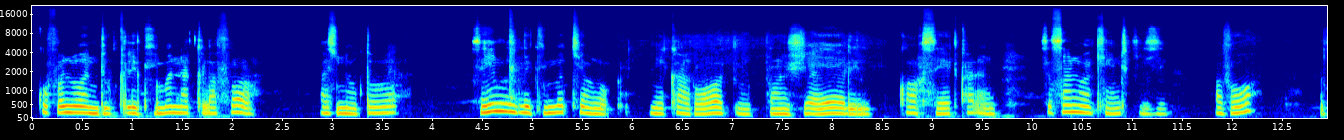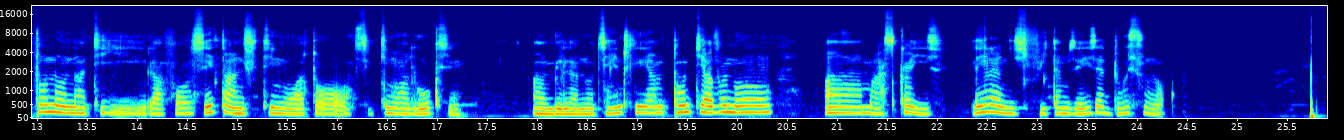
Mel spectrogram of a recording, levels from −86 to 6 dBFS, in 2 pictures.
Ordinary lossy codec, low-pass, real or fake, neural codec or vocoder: none; 19.8 kHz; fake; codec, 44.1 kHz, 7.8 kbps, DAC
